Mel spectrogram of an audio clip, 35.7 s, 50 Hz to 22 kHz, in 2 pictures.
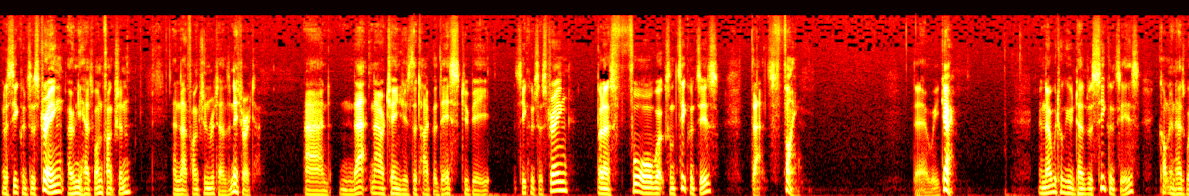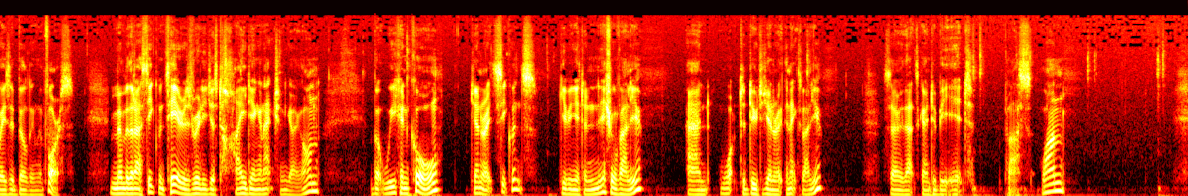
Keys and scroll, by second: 6.5 alt+Return, 12.2 ctrl+r, 26.1 Return.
